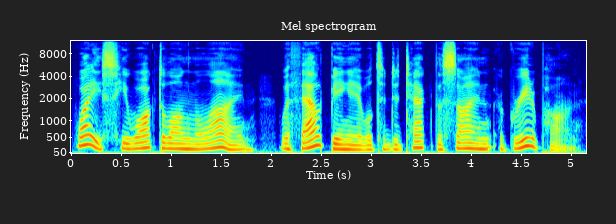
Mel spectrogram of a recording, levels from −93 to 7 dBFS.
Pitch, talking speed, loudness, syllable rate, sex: 170 Hz, 175 wpm, -18 LUFS, 4.8 syllables/s, female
